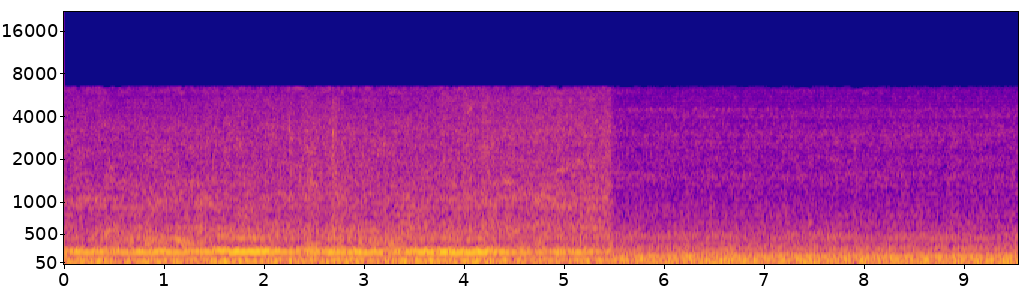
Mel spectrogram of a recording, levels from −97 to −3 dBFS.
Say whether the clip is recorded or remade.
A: remade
